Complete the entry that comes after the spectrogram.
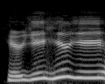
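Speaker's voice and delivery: town crier. Acted. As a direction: call out like a herald in the square. Ad opens as royal summons.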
